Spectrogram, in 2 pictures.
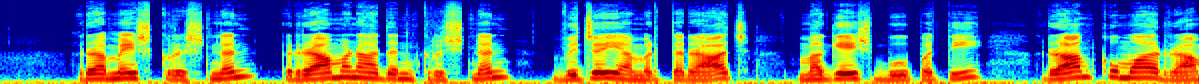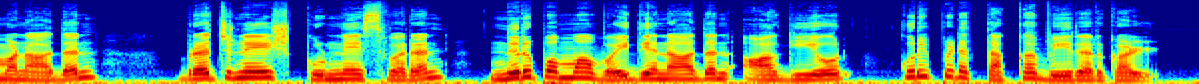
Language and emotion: Tamil, neutral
